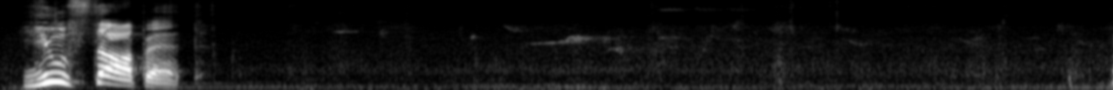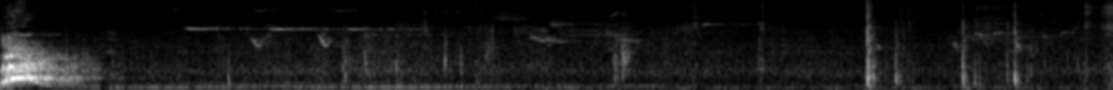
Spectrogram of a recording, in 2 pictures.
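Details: Central Asian Shepherd Dogs fence fighting, a quick burst of three harsh barks at the start, then a single bark near six seconds, over a low steady hum with scattered clicks and knocks.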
